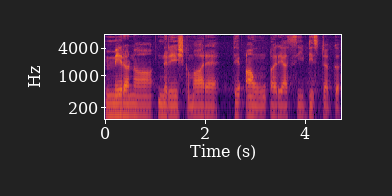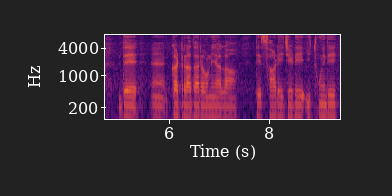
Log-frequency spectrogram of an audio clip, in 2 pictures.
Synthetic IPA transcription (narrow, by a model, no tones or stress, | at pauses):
meːɾaːnãːnəɾeːʃkʊmaːɾɛː | t̪eːaːũːəɾɪjaːsiːɖɪsʈək | d̪eː | kəʈɾãːd̪aːɾəːneːaːlãː | t̪eːsaːɽeːd͡ʒeːɽeːʔɪt̪ʰːõːẽːd̪eː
